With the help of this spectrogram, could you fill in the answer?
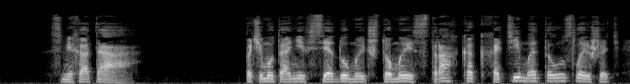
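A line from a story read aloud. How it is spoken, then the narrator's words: Scoffing snort in darkness. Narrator (Russian): хмыкнул в темноте Струпьер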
